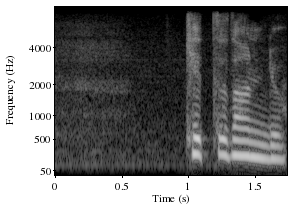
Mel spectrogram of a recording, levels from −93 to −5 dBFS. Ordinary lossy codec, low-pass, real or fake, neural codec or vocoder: none; 7.2 kHz; real; none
